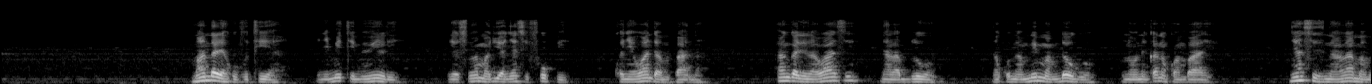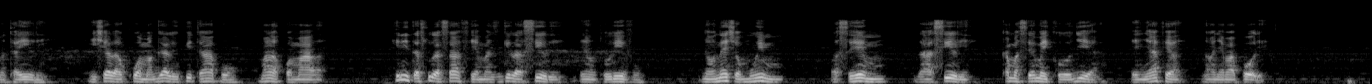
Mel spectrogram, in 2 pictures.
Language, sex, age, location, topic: Swahili, male, 25-35, Dar es Salaam, agriculture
